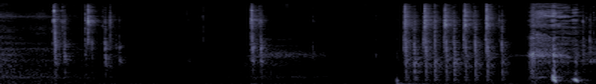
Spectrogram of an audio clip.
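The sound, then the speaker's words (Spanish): Typing on a computer keyboard said to have stopped working, heard as a few short bursts of quick plastic key clicks with gaps between them and a denser, louder run of clicks toward the end. “Oh my god, este teclado ya no sirve.”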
